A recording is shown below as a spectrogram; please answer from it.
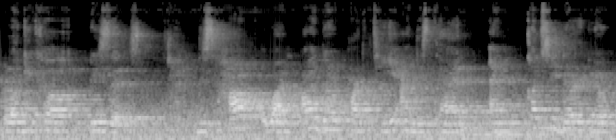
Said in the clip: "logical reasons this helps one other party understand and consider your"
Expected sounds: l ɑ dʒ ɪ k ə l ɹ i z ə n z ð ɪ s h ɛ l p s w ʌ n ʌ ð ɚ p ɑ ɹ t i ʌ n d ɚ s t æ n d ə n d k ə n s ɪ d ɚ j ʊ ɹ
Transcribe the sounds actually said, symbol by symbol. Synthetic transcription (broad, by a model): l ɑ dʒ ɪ k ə l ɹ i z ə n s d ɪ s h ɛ p w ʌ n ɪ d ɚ p ɑ ɹ t i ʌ n d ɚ s t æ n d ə n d k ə n s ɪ d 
